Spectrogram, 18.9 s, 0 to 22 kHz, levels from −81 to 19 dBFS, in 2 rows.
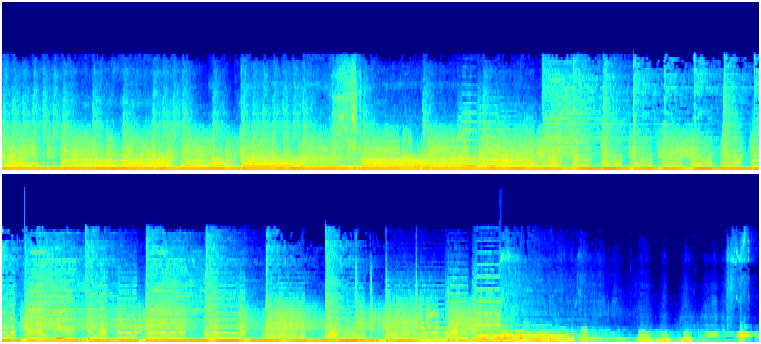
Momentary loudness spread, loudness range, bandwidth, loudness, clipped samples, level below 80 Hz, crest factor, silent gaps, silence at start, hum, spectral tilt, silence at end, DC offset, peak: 10 LU; 4 LU; 15.5 kHz; -11 LUFS; under 0.1%; -20 dBFS; 10 dB; none; 0 s; none; -6 dB/octave; 0 s; under 0.1%; 0 dBFS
